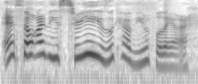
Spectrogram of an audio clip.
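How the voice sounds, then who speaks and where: A young woman talking casually while walking a quiet wooded trail in winter, a little out of breath, with many ums. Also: extremely high pitch, big pitch swings, moderate pace. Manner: chatty, laughs often, many ums. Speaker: vlogger.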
